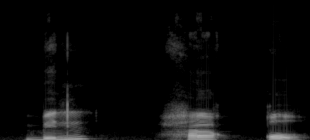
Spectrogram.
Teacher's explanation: قاف کو ہیوی کیجئے اور سٹاپ کر کے جما کے لگائیے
